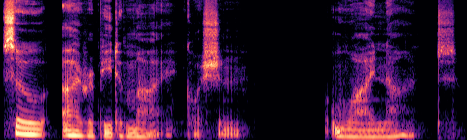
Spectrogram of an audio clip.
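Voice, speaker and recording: A man's voice: low voice, lively intonation, very slow, a bit bright, no room sound, heavily acted. A man playing a sarcastic, seductive, arrogant demon king in an intimate ASMR fantasy roleplay, teasing and condescending as he talks. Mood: haughty, matter-of-fact. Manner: sardonic, condescending, teasing, smooth-talking. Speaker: audio roleplay performer.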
